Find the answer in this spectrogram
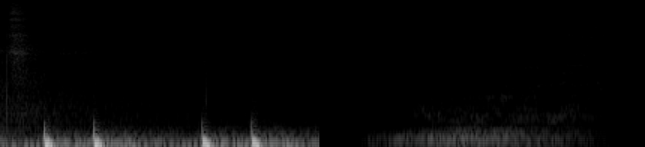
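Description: Logo sting sound effect: deep bass thumps in pairs, two pairs about a second apart, over a low hum. It cuts off suddenly about two seconds in and is followed by a soft low whoosh.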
